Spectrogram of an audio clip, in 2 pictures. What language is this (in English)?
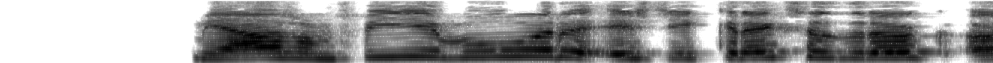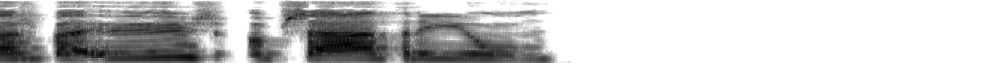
Western Frisian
